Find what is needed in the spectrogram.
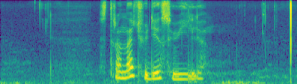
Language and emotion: Russian, neutral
